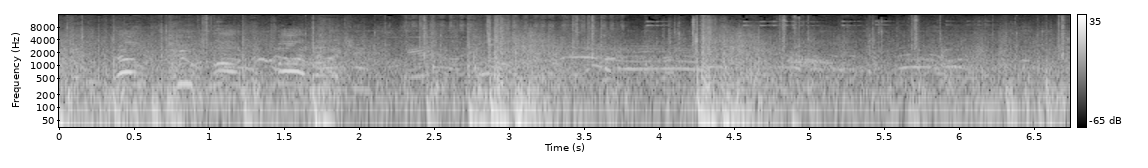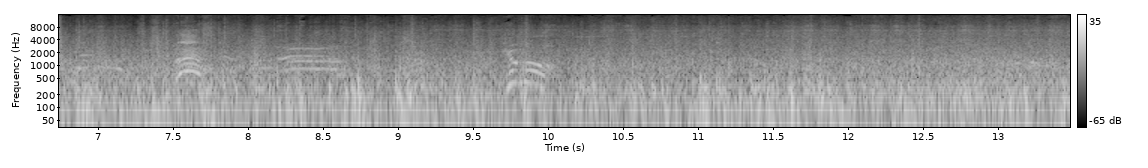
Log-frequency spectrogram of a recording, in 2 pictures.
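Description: Horse hooves pound in a fast gallop.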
